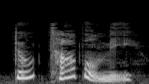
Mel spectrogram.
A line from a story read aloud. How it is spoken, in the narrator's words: Roy cried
